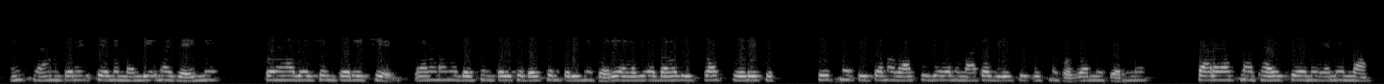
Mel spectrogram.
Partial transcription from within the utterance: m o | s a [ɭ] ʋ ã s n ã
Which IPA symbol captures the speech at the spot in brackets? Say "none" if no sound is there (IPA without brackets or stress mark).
ɾ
